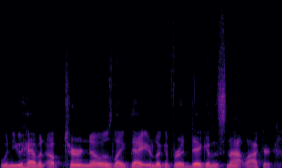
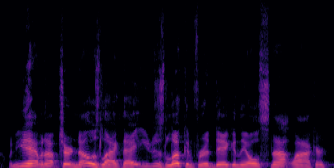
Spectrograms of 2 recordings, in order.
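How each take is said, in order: First: It is said without a redneck accent. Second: It is said in a redneck accent.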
